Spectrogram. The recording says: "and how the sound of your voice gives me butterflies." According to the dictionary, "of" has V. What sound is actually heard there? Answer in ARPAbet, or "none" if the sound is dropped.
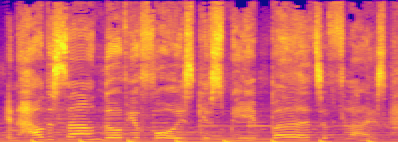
V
